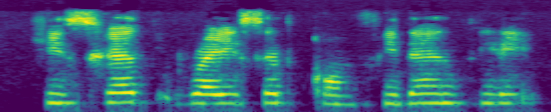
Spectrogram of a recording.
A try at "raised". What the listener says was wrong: Great. Raised. His head raised. It's one syllable.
